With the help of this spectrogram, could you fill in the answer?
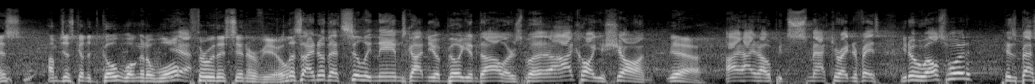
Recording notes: live from K Korner Bar in Citi Field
